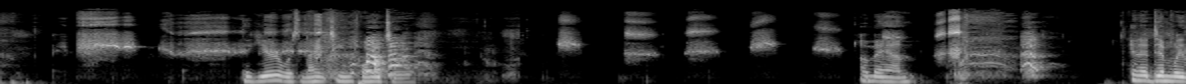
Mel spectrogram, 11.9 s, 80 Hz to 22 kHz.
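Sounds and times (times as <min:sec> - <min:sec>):
candy whistle pop tooting: 0:00.6 - 0:03.1, 0:05.6 - 0:08.5
speech: 0:02.4 - 0:04.3, 0:08.6 - 0:09.2, 0:11.3 - 0:11.8
laughter: 0:03.0 - 0:04.4.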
